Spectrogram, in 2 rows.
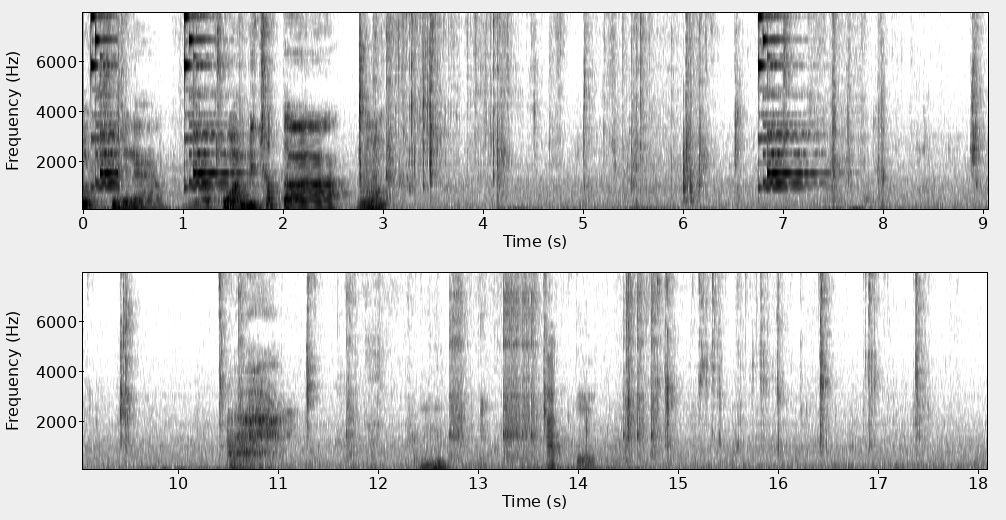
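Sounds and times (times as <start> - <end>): short bright ringing tone: 0.0 - 1.8, 6.8 - 7.8
person chewing food: 7.5 - 9.7, 14.7 - 17.8.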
